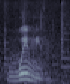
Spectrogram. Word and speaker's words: women: sales executive second word it is not woman or women but it is women women look at the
